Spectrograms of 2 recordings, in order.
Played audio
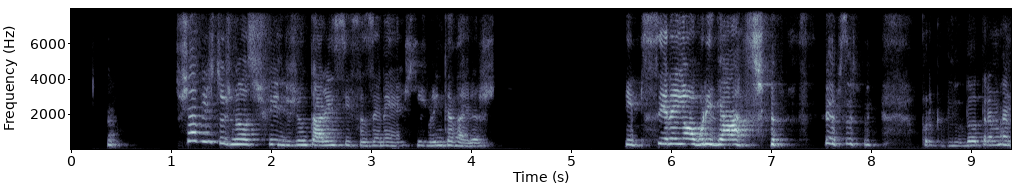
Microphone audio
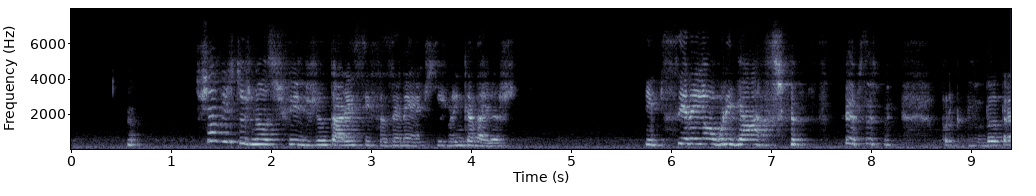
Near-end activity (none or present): none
